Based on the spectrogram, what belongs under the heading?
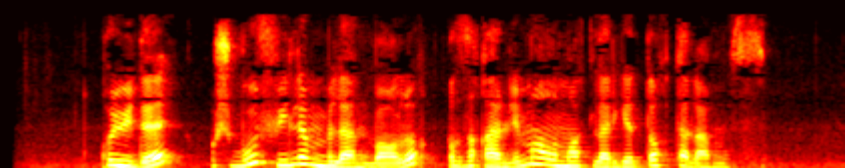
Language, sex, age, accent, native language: Uzbek, female, 18-24, Toshkent viloyati, Uzbek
